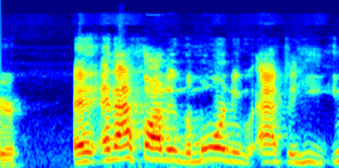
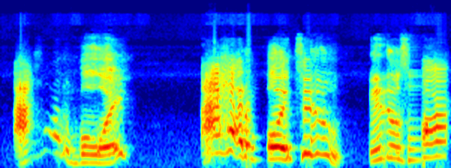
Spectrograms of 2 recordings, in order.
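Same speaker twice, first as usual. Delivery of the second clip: much higher, louder hammed-up Jax; mock Jax competing over having a boy; 8 semitones higher, 6 dB louder than usual. Mocking Jax's tale.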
